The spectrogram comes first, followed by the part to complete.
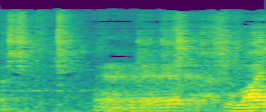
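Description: A man's voice: a drawn-out, hesitant sound between phrases, starting after a short lull about two-thirds of a second in.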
